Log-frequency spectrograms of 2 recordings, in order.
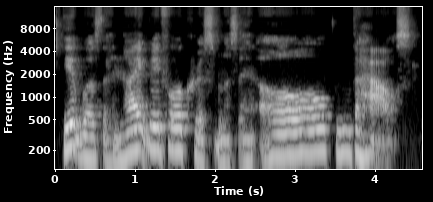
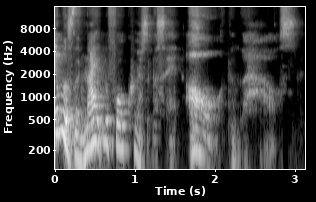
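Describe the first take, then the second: First: It is said in a flat, monotone voice. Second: It is said in a lively, varied voice.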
